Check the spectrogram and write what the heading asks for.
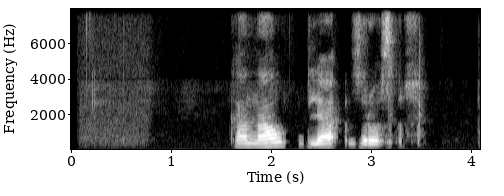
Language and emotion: Russian, neutral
